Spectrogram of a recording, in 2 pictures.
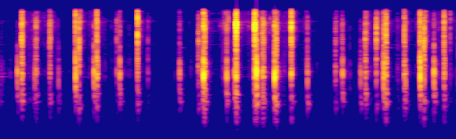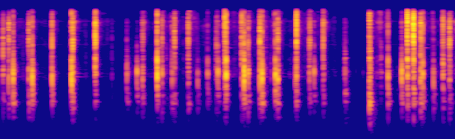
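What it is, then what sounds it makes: Mechanical keyboard with aluminium case and plastic keycaps. Fingertips type on a lit mechanical keyboard with an aluminum case and plastic keycaps. A steady stream of short, bright, clacky keystrokes comes in uneven bursts, with one denser flurry near the middle. Each click stops almost instantly with no ring and almost no low end.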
